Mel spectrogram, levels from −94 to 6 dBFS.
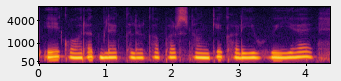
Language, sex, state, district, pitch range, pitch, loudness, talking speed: Hindi, female, Jharkhand, Deoghar, 195-215 Hz, 205 Hz, -12 LUFS, 150 wpm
